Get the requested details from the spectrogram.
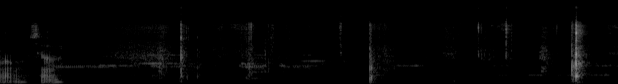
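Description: A plastic sleeve rustles as a hand handles it.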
